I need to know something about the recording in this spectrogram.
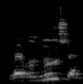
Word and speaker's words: revolution: of the word so option d revolution has a different stress pattern it is placed on its third syllable while other options are stressed on their second syllables respectively so revolution has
